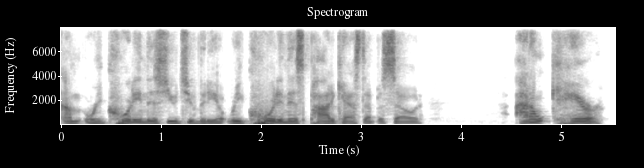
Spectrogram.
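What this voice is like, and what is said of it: Hoarse, strained voice. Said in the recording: “I'm probably not going to have a voice tomorrow ... losing my voice”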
